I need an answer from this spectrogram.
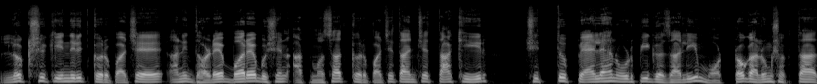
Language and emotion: Goan Konkani, fearful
